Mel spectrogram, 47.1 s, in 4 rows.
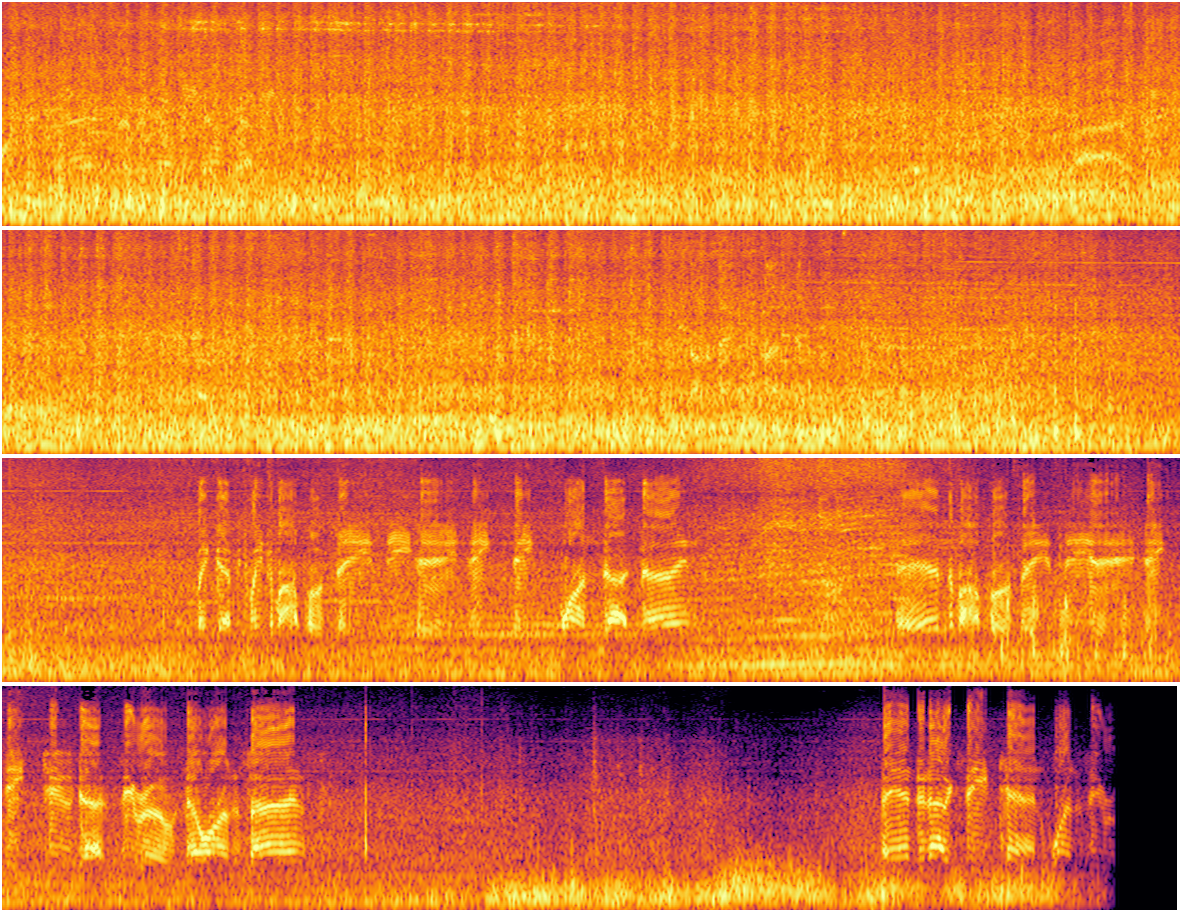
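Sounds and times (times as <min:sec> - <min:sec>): wheels clacking over rail joints: 0:00.0 - 0:24.0, 0:28.0 - 0:35.4
freight train rumbling past: 0:00.0 - 0:46.0.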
